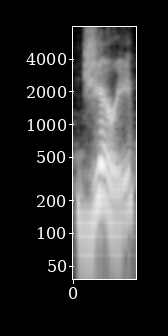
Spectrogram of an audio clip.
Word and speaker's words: Gerry: Back in 1812, Massachusetts Governor Elbridge Jerry, and yes, his name rhymes with scary, which is oddly appropriate,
